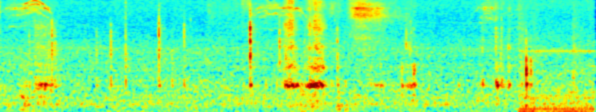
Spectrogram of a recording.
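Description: Thread being pulled tight through leather while hand-stitching a holster: soft rasps with a few light clicks.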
